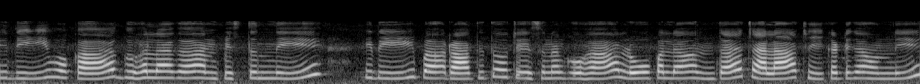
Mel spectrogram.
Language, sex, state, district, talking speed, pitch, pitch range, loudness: Telugu, female, Karnataka, Bellary, 90 wpm, 285 Hz, 275-305 Hz, -17 LUFS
